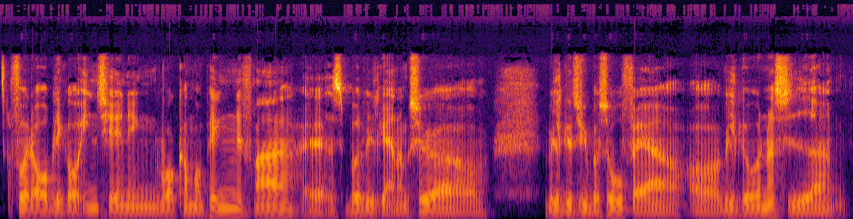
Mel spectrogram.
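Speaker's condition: No condition

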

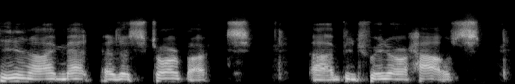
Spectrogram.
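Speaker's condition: Oral cancer salvage surgery, partial tongue, mandible and soft palate resection; 12-hour salvage surgery, MD Anderson, removed left lower jawbone, esophageal nerves, soft palate hole; severe dysphagia since salvage surgery, supraglottal swallow, Tongometer tongue training for safer swallow and articulation

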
